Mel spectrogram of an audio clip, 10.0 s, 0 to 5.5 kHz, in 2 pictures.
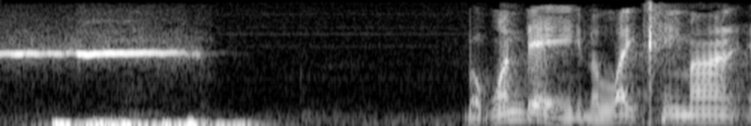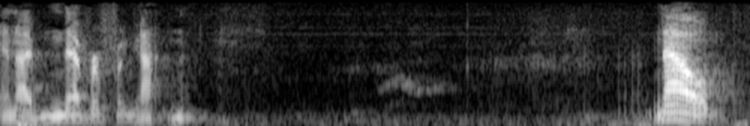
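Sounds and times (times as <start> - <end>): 
person whistling one loud steady high note: 0.0 - 1.7
speech: 3.2 - 6.4, 9.4 - 9.9.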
